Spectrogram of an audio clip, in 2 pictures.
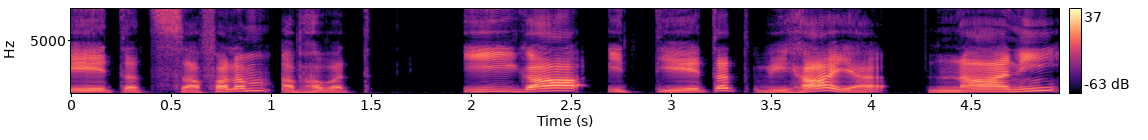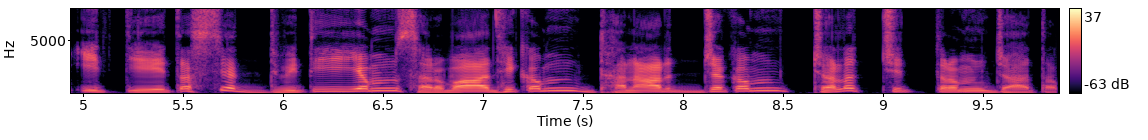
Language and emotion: Sanskrit, neutral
